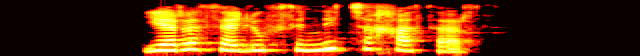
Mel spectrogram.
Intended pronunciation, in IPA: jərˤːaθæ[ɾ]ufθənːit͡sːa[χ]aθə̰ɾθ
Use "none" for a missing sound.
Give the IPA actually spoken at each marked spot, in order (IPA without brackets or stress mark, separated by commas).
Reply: l, χ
